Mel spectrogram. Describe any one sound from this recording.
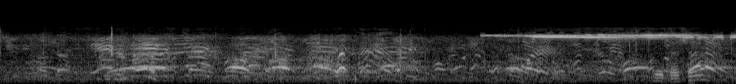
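A man cheers loudly nearby.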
